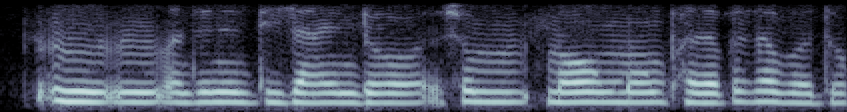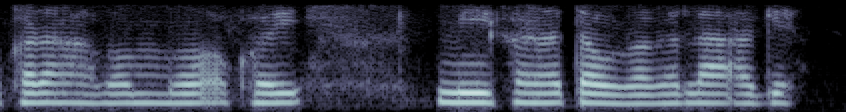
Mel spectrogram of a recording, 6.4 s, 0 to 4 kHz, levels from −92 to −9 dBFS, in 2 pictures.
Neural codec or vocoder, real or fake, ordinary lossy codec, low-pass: none; real; none; 3.6 kHz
